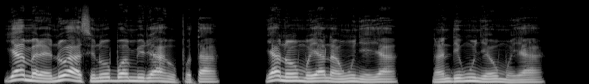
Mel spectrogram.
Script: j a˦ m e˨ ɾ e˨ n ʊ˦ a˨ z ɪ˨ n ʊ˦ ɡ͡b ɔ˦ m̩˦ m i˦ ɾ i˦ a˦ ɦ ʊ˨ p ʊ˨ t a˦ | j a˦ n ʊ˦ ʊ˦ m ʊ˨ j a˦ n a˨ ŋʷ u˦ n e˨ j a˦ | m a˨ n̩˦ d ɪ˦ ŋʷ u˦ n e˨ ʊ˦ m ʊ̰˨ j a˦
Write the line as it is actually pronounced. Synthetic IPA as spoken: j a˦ m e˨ ɾ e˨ n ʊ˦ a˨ s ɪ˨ n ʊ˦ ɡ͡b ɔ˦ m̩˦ m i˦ ɾ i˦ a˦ ɦ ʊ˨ p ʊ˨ t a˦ | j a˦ n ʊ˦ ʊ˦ m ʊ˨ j a˦ n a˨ ŋʷ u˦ ɲ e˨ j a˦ | n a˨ n̩˦ d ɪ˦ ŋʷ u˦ ɲ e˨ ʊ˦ m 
